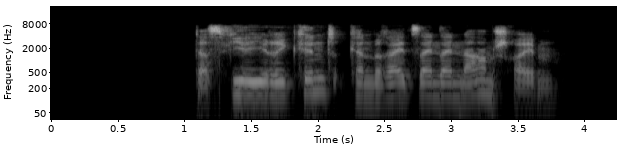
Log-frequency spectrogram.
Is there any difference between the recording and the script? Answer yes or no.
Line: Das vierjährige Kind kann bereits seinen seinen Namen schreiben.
no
